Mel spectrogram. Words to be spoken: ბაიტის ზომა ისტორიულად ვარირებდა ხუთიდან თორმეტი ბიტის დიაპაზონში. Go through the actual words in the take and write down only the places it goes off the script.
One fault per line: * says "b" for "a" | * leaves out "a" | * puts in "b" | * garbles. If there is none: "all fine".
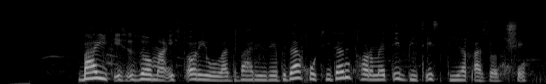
all fine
